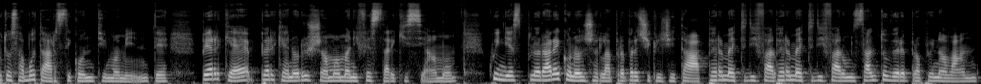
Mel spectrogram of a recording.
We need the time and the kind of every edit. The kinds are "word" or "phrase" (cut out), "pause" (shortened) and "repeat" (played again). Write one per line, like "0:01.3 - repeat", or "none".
0:07.7 - repeat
